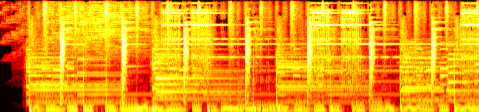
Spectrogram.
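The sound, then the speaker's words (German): A telephone rings before an answering machine picks up. Bright, tonal ringing bursts repeat many times in a fairly steady rhythm, loud and alone, with no talking. “Dies ist der Anrufbeantworter von Revolution und Ferien.”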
